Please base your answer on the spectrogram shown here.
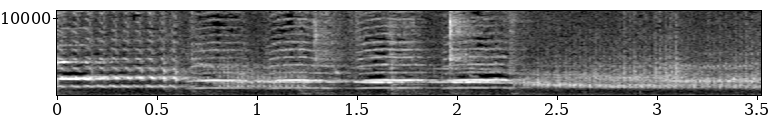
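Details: Caged Waterslager canaries of Mateos bloodline, four birds listened to together during song training: steady low whistled tones with harmonics, slowly falling, broken by soft bubbling pulses.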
